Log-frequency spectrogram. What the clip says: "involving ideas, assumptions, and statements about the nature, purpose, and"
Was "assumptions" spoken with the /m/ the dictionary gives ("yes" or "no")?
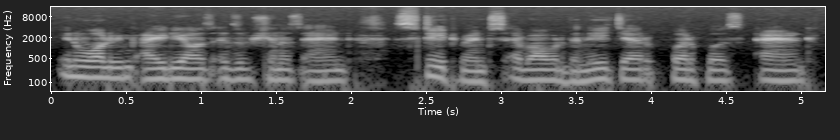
no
